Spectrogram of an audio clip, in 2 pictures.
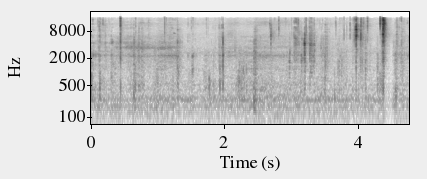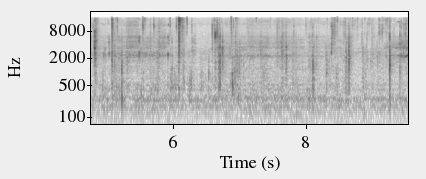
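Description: Crispy-battered fried chicken being bitten and chewed close to the microphone: irregular crisp crunches and clicks.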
